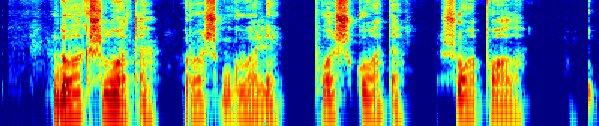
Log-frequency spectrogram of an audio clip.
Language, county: Lithuanian, Vilnius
